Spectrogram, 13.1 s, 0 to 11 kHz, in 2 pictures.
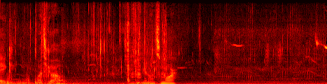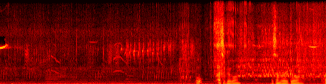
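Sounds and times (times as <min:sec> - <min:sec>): wind rumbling on microphone: 0:00.0 - 0:13.0
faint bird calls: 0:03.5 - 0:13.0.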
